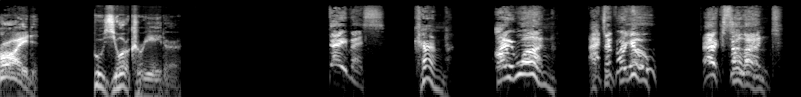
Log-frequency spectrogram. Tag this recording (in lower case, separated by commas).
speech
